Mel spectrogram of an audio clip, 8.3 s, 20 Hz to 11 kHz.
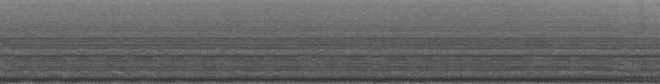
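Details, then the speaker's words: Honda GX120 single-cylinder engine on a Rol-Air nailer air compressor buzzes at a high, steady, even speed unloaded on high throttle, about 4,100 rpm wandering slightly; running properly. "okay all right she's running good now I want to do an RPM test on this"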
